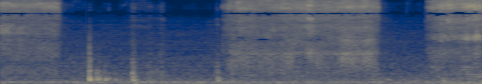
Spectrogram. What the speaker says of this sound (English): we're going to take some carb cleaner, and it doesn't matter what kind of carb cleaner it is. This is Motomaster, but it doesn't really matter. And let's spray it all out.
